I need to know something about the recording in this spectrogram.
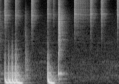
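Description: A programmed UK drill drum loop playing back from FL Studio: crisp hi-hats with quick rolls over deep kick drum hits, and a snare hit about one and a half seconds in.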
